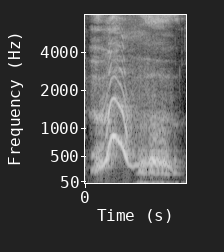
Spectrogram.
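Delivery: high, loud silly ooh; imitating Aaron's ooh. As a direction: mimic Aaron's startled ooh. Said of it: "I loved Aaron's, like".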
